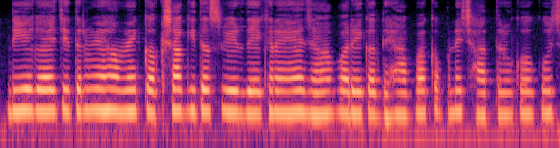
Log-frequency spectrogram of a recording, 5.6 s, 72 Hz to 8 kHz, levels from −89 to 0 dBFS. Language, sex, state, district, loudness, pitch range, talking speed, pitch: Hindi, female, Bihar, Patna, -17 LUFS, 215-230 Hz, 215 wpm, 225 Hz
